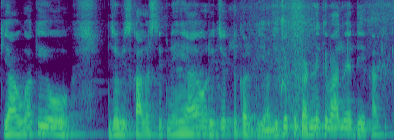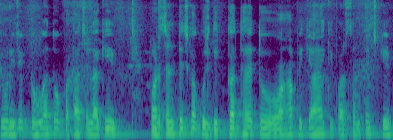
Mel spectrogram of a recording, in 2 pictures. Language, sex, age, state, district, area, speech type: Hindi, male, 18-30, Uttar Pradesh, Prayagraj, rural, spontaneous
